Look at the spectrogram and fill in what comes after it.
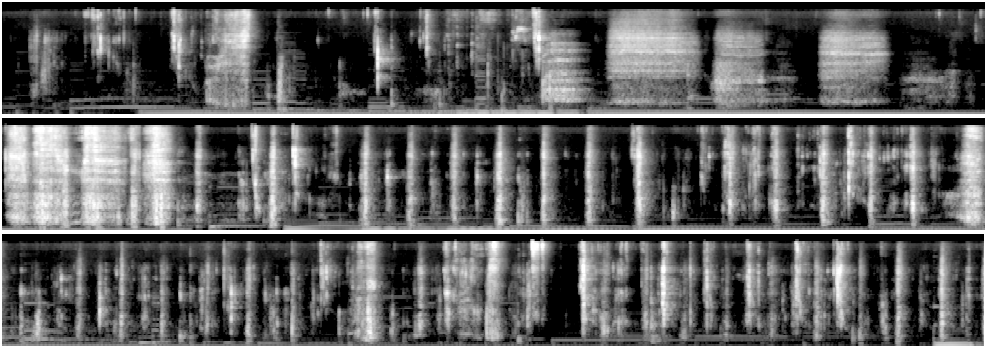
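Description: Close-up eating sounds of Korean steamed monkfish (agujjim) with bean sprouts: a few soft slurps, then a dense run of crunching about ten seconds in, followed by steady chewing and biting with many small wet clicks.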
